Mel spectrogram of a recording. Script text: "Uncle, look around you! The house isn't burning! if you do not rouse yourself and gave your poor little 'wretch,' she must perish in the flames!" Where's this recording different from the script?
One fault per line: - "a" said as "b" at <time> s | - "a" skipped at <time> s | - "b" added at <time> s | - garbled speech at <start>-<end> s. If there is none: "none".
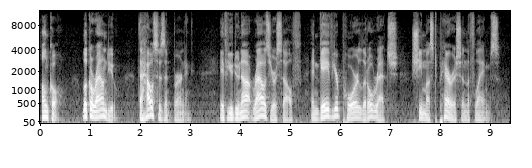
none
